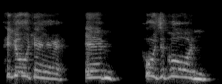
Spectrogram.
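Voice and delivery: high, slow cutesy flower voice; squeaky little flower hello. Acted. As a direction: greet like a tiny shy flower. First flower character speaks.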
